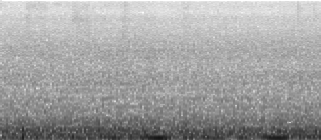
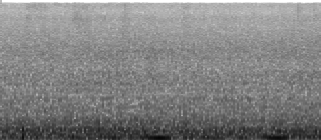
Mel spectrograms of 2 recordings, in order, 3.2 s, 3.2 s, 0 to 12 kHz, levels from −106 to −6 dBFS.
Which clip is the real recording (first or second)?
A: second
